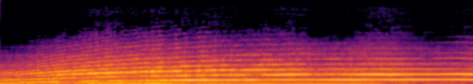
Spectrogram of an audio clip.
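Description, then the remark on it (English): A police car siren winds up from a low pitch into a loud, sustained wail, steady for several seconds over a low engine rumble, with no voices, as the police car heads down toward Rosecrans. “Better hit the siren.”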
